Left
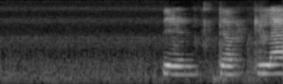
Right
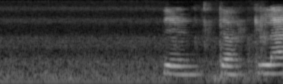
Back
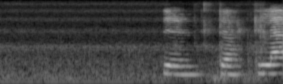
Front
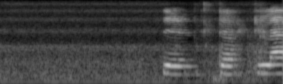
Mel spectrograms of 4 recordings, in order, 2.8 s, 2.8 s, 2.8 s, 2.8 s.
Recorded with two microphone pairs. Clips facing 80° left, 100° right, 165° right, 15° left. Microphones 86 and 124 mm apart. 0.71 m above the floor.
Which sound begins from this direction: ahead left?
Singing, at 1.6 s.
